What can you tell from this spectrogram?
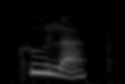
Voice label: "cuileag", Gaelic; Faclan Nàdair

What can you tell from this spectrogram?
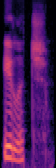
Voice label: "eilid", gaelic; Faclan Nàdair

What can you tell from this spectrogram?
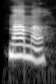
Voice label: "mamail", gaelic; Faclan Nàdair

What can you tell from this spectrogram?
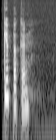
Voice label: "gibeagan", gaelic; Faclan Nàdair

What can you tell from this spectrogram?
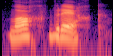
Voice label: "lach bhreac", Gaelic; Faclan Nàdair

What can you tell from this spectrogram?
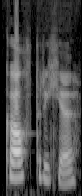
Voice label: "coltraiche", gaelic; Faclan Nàdair

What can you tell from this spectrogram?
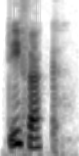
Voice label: "riabhag", Gaelic; Faclan Nàdair

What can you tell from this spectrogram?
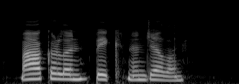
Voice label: "magairlean-beag nan dealan", gaelic; Faclan Nàdair

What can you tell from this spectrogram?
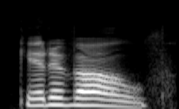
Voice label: "gearra bhall", gaelic; Faclan Nàdair

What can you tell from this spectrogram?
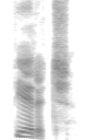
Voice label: "fearaid", gaelic; Faclan Nàdair

